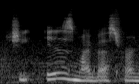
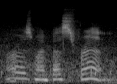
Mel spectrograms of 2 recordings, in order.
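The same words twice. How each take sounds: First: Slow, with "is" stressed. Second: Said in the usual way. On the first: Acted. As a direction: lean hard on "is". Restated with weight on is.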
